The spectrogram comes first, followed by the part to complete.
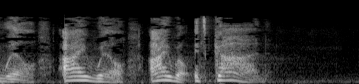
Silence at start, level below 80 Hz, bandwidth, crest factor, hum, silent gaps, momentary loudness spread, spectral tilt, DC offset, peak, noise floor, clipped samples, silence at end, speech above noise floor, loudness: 0 s; -58 dBFS; 10.5 kHz; 22 dB; none; none; 12 LU; -4 dB/octave; under 0.1%; 0 dBFS; -53 dBFS; under 0.1%; 0.95 s; 32 dB; -20 LUFS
